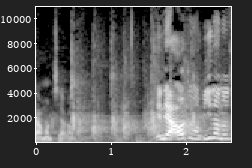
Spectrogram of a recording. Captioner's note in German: Beifall DIE LINKE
